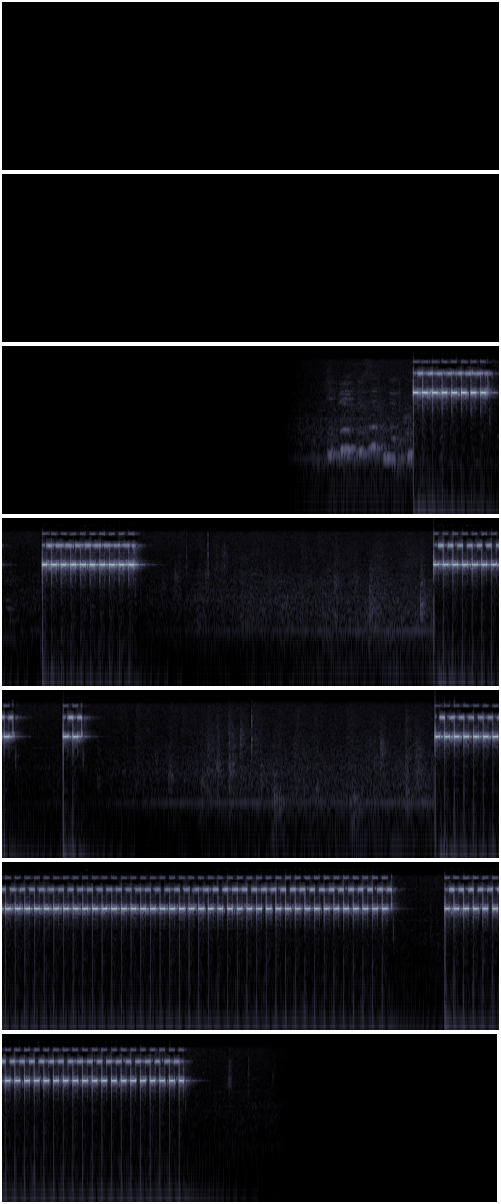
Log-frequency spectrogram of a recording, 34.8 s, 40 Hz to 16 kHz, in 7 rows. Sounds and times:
Speech: 13.2s - 14.1s.

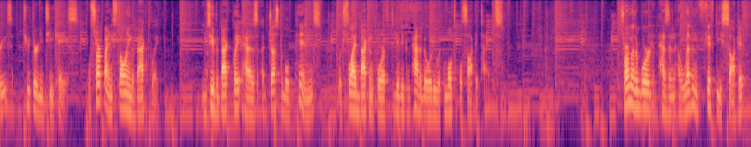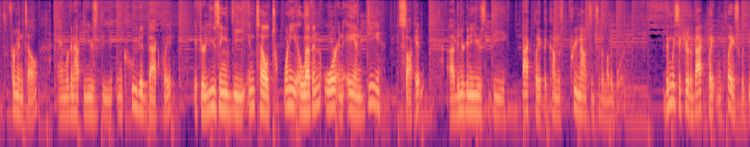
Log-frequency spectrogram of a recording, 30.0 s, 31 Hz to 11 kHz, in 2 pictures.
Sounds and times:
Speech: 0.0s - 3.2s, 4.0s - 10.1s, 12.4s - 27.6s, 28.3s - 30.0s
Music: 0.0s - 30.0s.

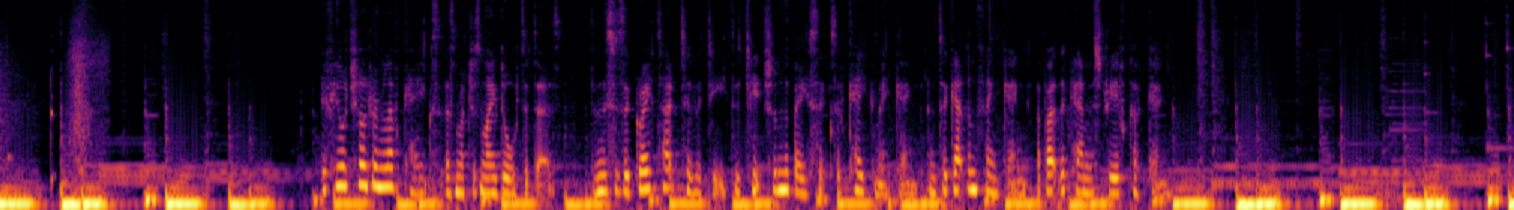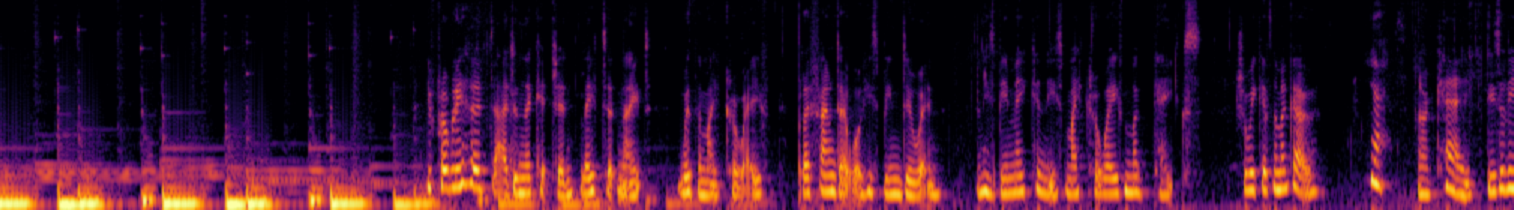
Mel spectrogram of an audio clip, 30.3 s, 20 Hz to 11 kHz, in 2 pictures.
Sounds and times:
Music: 0.0s - 24.0s
Speech: 3.2s - 11.8s, 19.4s - 30.2s.

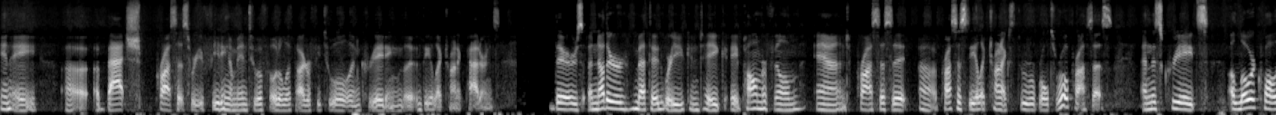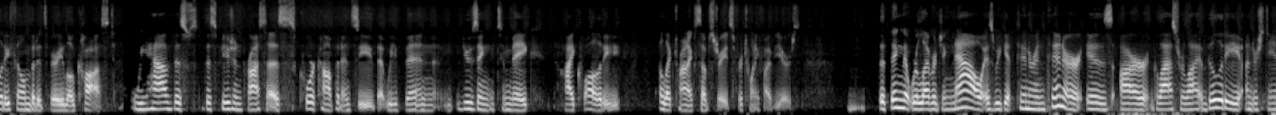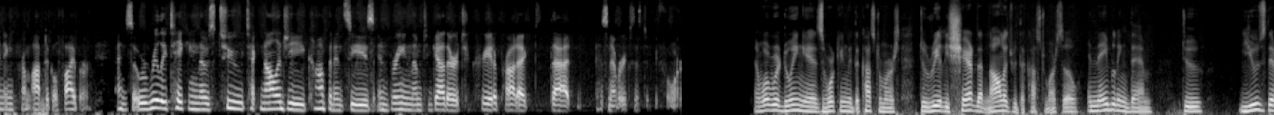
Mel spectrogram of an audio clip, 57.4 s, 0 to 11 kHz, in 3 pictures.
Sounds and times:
Speech: 0.0s - 7.5s, 8.3s - 28.4s, 29.0s - 31.1s, 31.9s - 48.5s, 49.6s - 56.3s, 56.9s - 57.4s.

